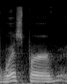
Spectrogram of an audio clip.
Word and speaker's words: WSPR: It's WSPR is pronounced whisper.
